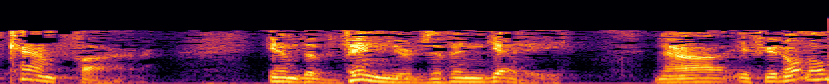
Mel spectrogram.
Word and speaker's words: Ein-Gedi: As a matter of fact, at En-Gedi, Ein-Gedi, Ein in Hebrew is the spring. That's what the word means. A correct pronunciation will be Ein-Gedi.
